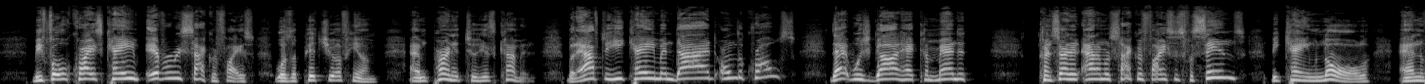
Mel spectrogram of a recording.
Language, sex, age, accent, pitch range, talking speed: English, male, 50-69, American, 160-235 Hz, 155 wpm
